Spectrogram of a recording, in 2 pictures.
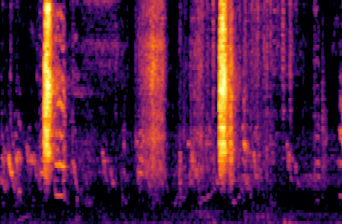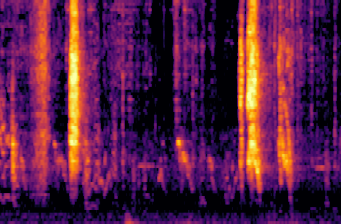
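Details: A breeding pair of budgerigars: short, sharp, high chirps about every one to two seconds, with quieter chatter between them over a faint steady background hum.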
